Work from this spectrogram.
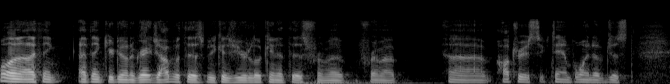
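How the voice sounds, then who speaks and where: Over a quiet background, a man with an Oklahoma accent talks at a fairly quick pace in a fairly low, monotone, flat voice. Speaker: podcast co-host. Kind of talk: casual chat.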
